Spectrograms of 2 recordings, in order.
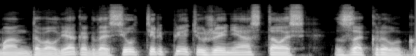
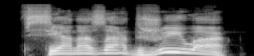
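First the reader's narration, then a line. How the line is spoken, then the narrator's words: Yelling. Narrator (Russian): заорал я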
